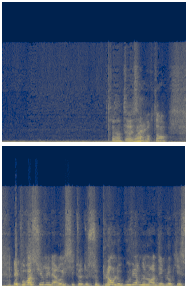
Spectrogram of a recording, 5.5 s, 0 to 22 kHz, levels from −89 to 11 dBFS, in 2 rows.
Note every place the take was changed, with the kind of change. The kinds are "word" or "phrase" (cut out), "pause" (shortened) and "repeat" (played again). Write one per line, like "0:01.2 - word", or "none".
none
